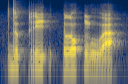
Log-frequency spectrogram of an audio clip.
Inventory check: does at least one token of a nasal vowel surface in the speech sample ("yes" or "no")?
no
